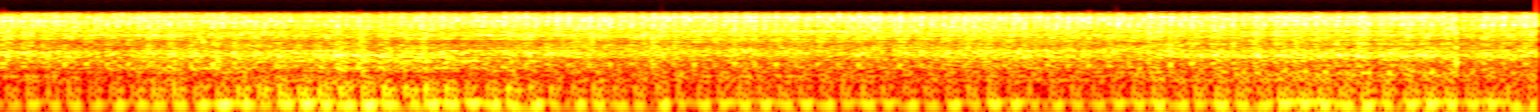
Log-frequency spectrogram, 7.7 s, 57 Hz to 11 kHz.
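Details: 1999 Suzuki GS500 twin idling with a soft knock about three a second under the exhaust; owner also reports a loud pop from the engine when revved hard with the clutch partly out, then rpm rose; engine knocking at idle.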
